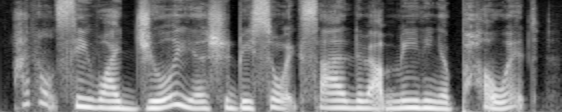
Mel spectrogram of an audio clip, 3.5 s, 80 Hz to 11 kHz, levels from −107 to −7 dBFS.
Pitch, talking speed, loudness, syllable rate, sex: 215 Hz, 220 wpm, -17 LUFS, 5.8 syllables/s, female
